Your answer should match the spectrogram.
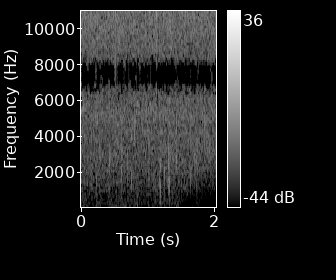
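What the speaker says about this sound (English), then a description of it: "This is a torrential downpour." Steady torrential rain patters on a surface in Washington State, with scattered louder drops striking nearby over a constant wet hiss.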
